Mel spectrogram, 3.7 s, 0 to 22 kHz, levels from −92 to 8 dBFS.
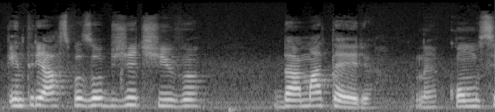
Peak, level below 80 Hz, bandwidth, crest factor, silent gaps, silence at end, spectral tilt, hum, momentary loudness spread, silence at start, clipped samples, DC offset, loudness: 0 dBFS; -48 dBFS; 13 kHz; 16 dB; none; 0 s; -4.5 dB/octave; none; 13 LU; 0 s; under 0.1%; under 0.1%; -15 LUFS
